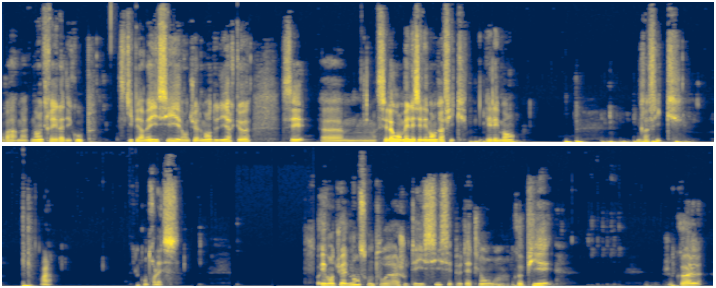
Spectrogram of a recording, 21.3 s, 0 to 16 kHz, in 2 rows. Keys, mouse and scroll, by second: 0.0 right click, 1.5 click, 2.5 click, 3.1 click, 3.5 click, 3.6 click, 6.8-10.7 typing, 11.0 Return, 12.8 ctrl+s, 13.2-13.6 middle drag, 14.2-15.4 middle drag, 15.5 middle click, 15.6 middle click, 15.7 scroll up 4, 15.8 middle click, 16.4 F2, 16.8 click, 18.3 ctrl+c, 18.6 F1, 19.5 click, 19.6 click, 19.8 click, 19.9 click, 20.7 ctrl+alt+v.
